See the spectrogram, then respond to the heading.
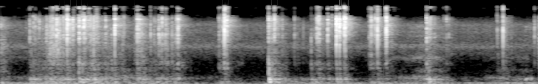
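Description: Fingertips slide and push small, hard, sugar-shelled M&M's candy-coated chocolates around a pile on a grey plate, sorting them by colour. Bright, dry clicks and light rattles come in quick clusters, like soft typing, with short sharp taps standing out between quieter shuffling.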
